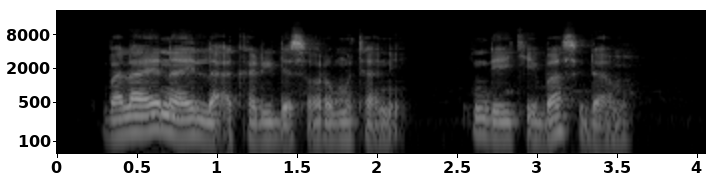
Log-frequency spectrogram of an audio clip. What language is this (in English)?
Hausa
